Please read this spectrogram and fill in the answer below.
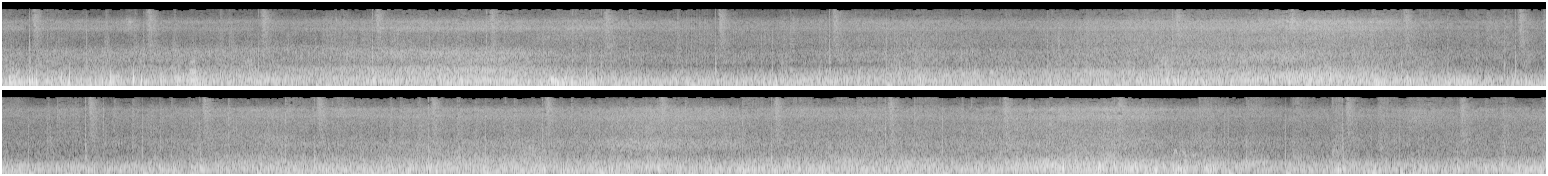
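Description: Heavy ocean surf breaking and washing up a sandy beach, swelling and easing every several seconds, with wind buffeting the microphone.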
